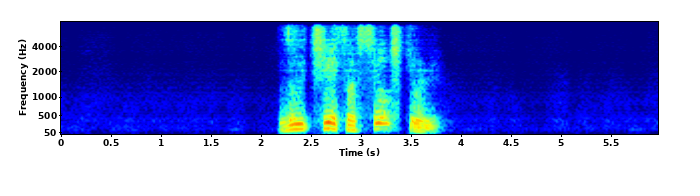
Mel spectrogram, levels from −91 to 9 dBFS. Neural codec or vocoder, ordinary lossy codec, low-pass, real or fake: codec, 44.1 kHz, 0.9 kbps, DAC; none; 7.2 kHz; fake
